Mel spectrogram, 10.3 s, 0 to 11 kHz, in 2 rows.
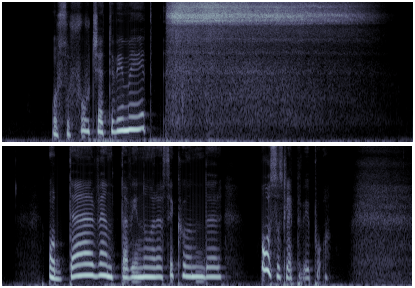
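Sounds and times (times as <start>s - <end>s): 
speech: 0.6s - 2.4s, 5.7s - 9.8s
long forceful exhalation emptying the lungs: 2.0s - 4.8s.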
